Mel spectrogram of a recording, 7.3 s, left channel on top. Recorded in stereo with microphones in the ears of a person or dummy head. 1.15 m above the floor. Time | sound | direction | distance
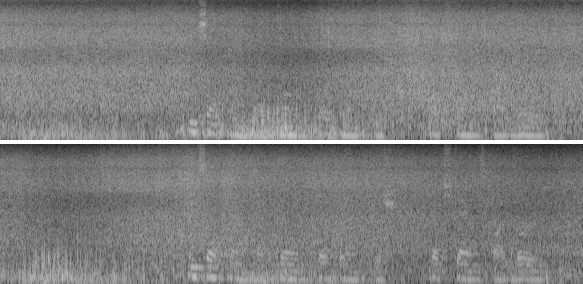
2.3 | a man speaking | 45° right (ahead or behind) | 3.5 m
